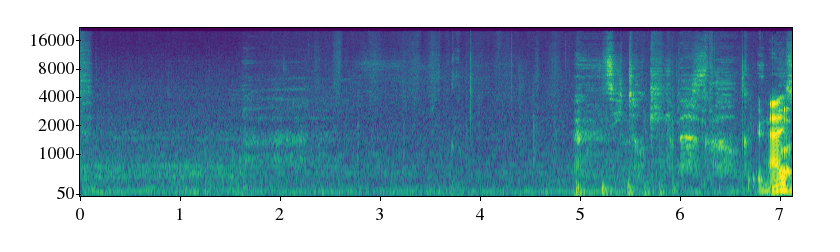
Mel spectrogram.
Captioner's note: whispers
